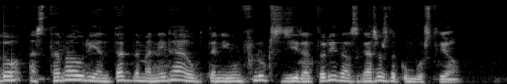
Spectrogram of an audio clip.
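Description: No technical faults can be heard anywhere in this speech recording.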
